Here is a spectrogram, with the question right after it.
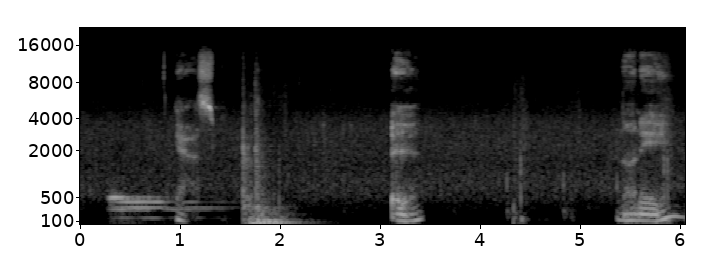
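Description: Heavy door thuds in the horror video game Michigan: Report from Hell, a few dull knocks and thumps spaced apart amid low ambience and scattered voices.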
